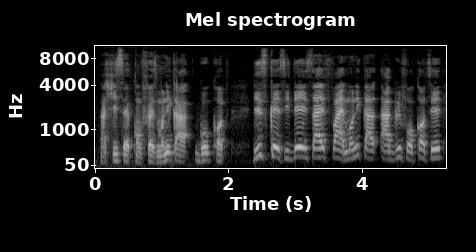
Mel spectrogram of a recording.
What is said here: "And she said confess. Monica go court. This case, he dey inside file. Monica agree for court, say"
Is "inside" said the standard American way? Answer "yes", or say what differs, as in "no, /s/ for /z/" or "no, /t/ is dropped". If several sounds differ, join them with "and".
yes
